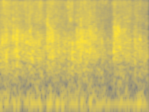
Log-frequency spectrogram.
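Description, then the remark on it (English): An audience at a Monday morning prayer service claps their hands for Jesus in a steady, dense wash of applause that stays even from start to finish, with no voices standing out. “You are clapping for Jesus. Make it better and bigger.”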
